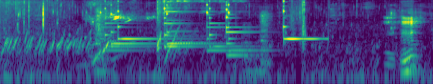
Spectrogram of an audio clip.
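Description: A short, bright electronic chime jingle plays.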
